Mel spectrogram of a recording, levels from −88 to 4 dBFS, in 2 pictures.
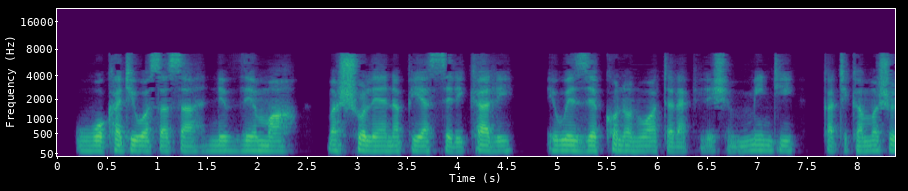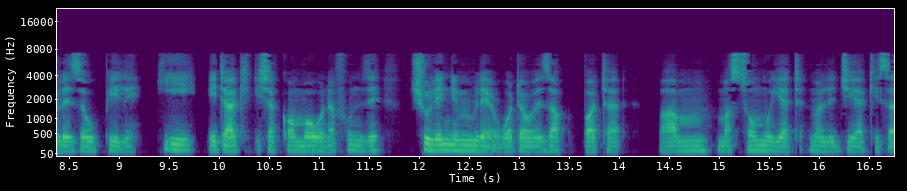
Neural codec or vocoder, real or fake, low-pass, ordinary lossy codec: codec, 16 kHz, 0.2 kbps, FocalCodec; fake; 7.2 kHz; MP3, 32 kbps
